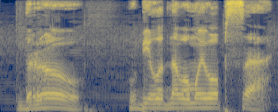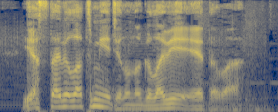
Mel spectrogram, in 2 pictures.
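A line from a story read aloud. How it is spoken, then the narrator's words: Hoarse. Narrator (Russian): Прохрипел Роди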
